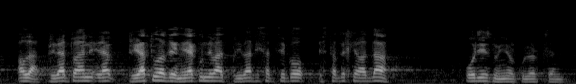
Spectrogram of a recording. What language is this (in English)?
Basque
